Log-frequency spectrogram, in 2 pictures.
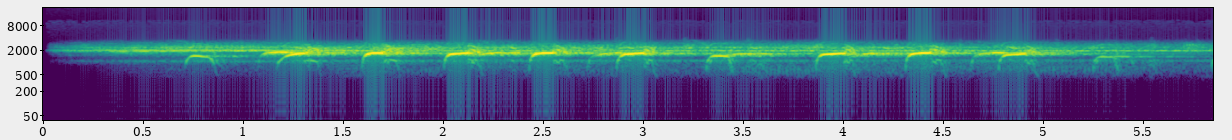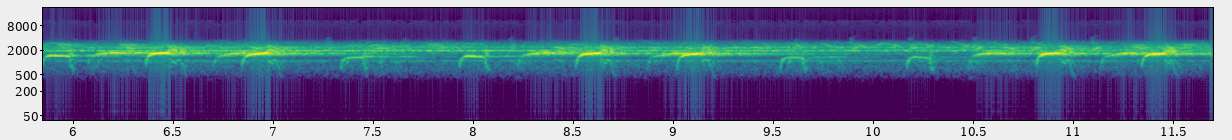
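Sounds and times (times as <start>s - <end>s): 
slaty-breasted wood rail calls: 0.1s - 11.6s.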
